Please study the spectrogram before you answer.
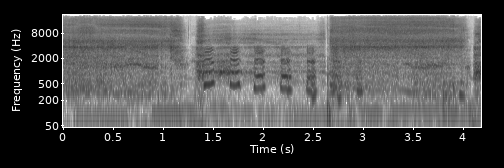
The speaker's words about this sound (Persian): خب بذار من قبلش دو تا نفس عمیق بکشم.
